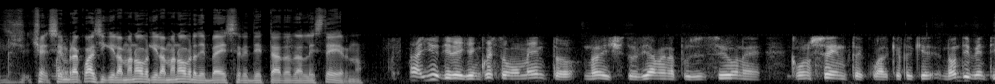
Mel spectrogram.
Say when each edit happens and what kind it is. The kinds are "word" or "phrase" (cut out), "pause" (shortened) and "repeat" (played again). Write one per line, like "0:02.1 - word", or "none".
0:01.5 - repeat
0:04.0 - pause
0:05.8 - word
0:07.9 - word
0:09.0 - word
